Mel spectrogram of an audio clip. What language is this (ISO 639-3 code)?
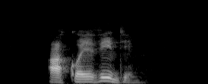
srp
